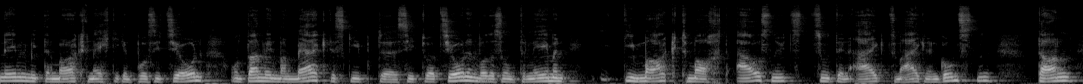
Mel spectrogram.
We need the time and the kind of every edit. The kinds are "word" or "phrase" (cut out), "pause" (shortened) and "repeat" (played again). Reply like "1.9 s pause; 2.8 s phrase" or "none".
3.5 s phrase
